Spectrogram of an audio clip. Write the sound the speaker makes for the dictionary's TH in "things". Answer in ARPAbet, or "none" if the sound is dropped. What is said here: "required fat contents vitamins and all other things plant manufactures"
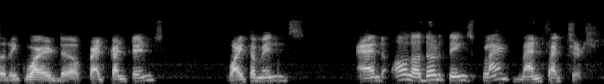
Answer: T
